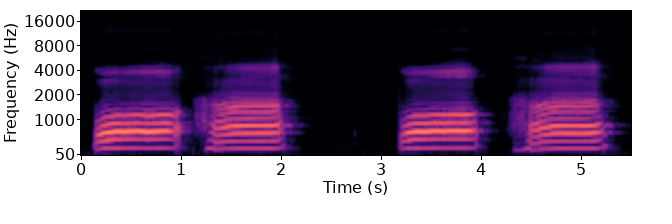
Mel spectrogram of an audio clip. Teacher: آگے جو 2 حروف جڑے ہوئے ہیں طا ہا، ان کے اوپر کھڑی حرکات ہے جن کو صرف 2 سیکنڈز کے لیے پڑھا جاتا ہے۔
